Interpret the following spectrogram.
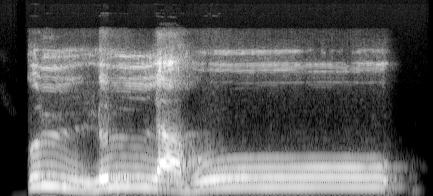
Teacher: یہ ہا کے اوپر مد اصلی ہے، ایک الف کے برابر لمبا کرنا ہے.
